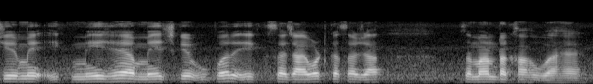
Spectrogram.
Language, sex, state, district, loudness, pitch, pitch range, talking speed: Hindi, male, Uttar Pradesh, Lalitpur, -17 LUFS, 120 Hz, 115-135 Hz, 160 wpm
